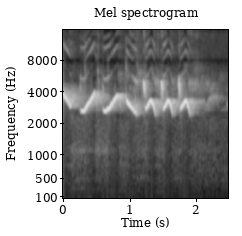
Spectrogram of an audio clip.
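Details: Finch singing, a caged songbird kept for song: a loud series of clear whistled notes rising and falling around a steady high pitch, looping in quick wavy phrases with no pause.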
